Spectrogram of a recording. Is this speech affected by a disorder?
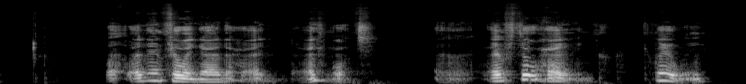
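Yes: ALS; amyotrophic lateral sclerosis diagnosed August 2011 at age 27, symptoms began before diagnosis, progressive muscle weakness; affects mouth function, reading aloud affected, apologizes for speech, host takes over reading.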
